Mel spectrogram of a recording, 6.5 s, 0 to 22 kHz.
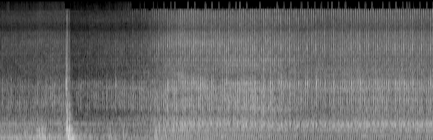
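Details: Mk2 Ford Focus after drive belt and tensioner replacement, first start (slow crank, battery light still on): one brief clunk, then a steady even idle with no belt squeal or chirp; front end quiet.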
